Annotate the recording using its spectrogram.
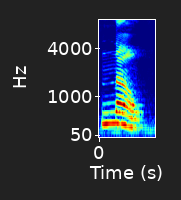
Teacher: A palavra não tem o tio apenas para marcar esse processo de nasalização, para marcar que não é um A, e sim um an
